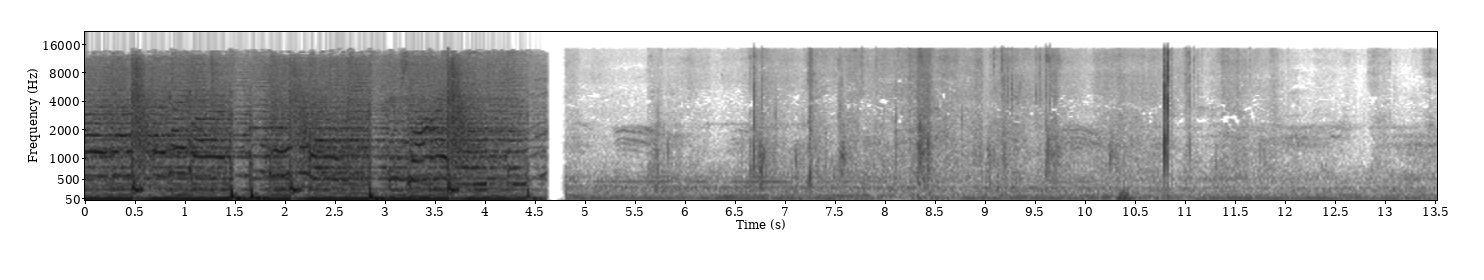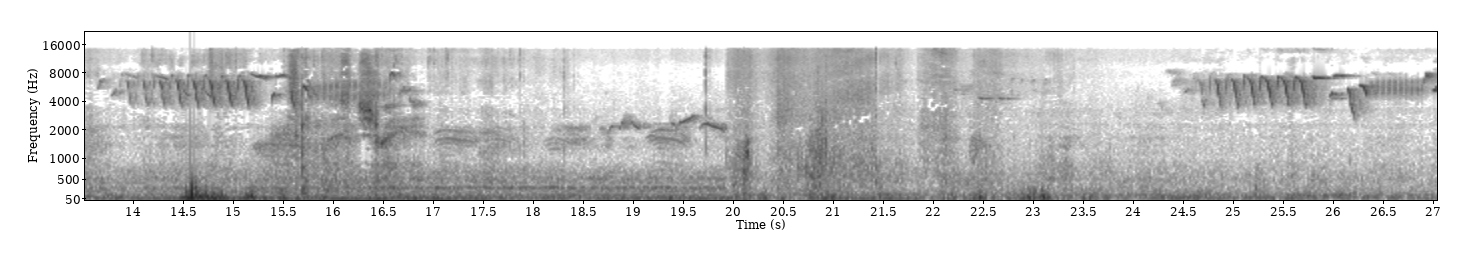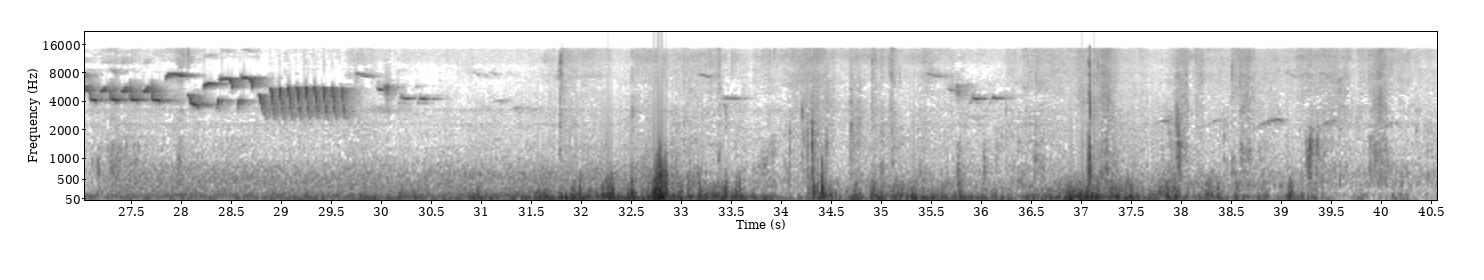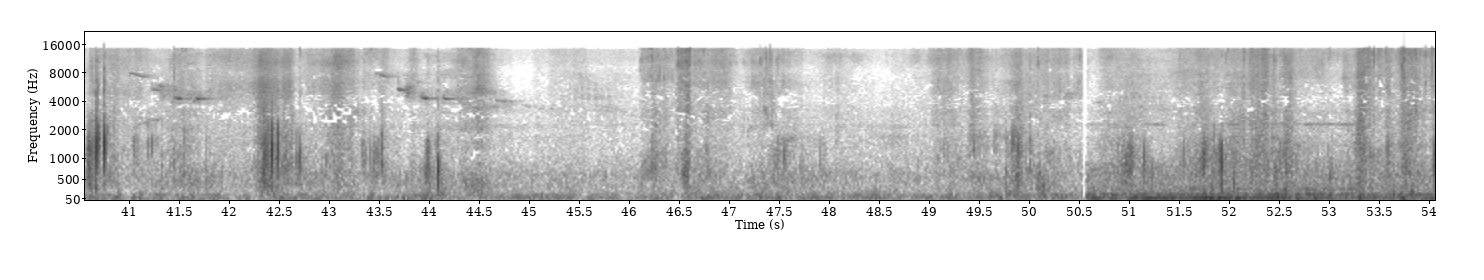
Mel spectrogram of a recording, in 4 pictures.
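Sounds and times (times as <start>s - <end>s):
soft footsteps on garden path: 5.3s - 29.3s, 31.6s - 54.0s
songbird trills and chirps: 13.6s - 20.0s, 24.2s - 31.7s, 37.8s - 45.9s.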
